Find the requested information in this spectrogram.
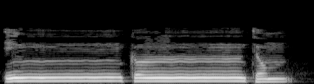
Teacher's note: اجدت في الاخفاء في النون بعد الكاف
